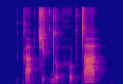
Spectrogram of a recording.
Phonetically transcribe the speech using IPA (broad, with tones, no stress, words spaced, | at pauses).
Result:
ka˨˩ʔt͡ɕɯ˥˩k̚du˦˥ʔhu˨˩ʔ ta˥˩t̚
